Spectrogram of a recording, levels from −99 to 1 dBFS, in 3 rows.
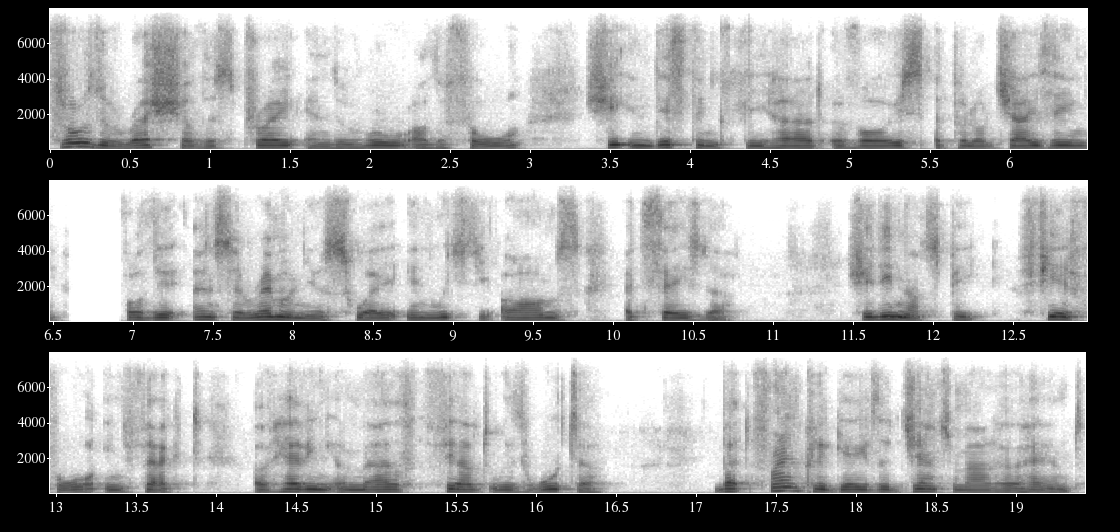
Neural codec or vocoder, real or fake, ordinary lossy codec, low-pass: none; real; Opus, 16 kbps; 7.2 kHz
